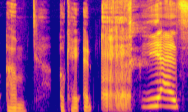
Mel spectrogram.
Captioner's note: snorts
